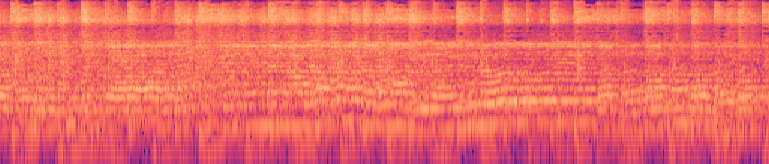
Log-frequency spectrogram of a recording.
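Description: Wedding band playing a Hasidic dance tune with a singer over a steady beat.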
